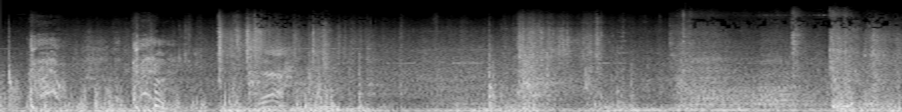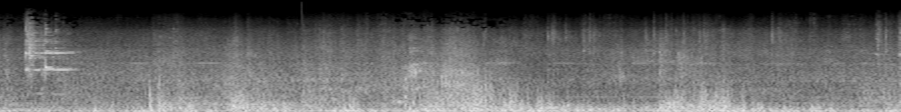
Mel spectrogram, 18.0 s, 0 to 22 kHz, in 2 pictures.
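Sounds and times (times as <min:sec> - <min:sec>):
vehicle low rumble: 0:00.0 - 0:18.0
metallic squeak: 0:04.5 - 0:11.8.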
